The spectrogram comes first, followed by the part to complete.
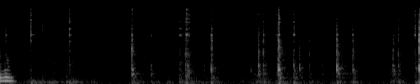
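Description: Faint, irregular metallic clicks and taps, about a dozen, from hand tools and bolts being worked on the starter cup and pulley of a Rotax engine.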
